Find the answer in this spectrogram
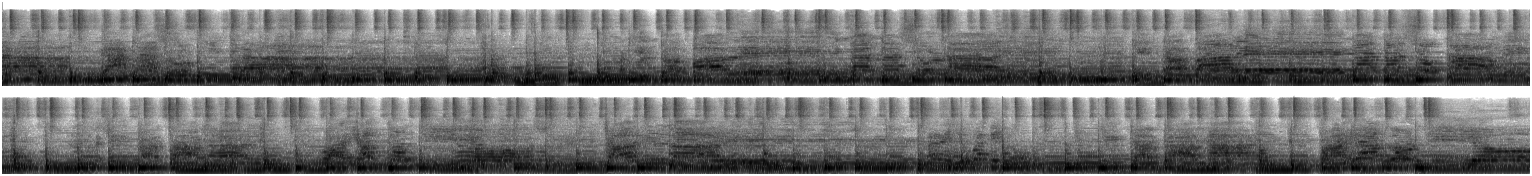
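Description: Informal group of men singing together to strummed guitars, with a hand drum and shakers keeping a steady rhythm. The shakers' rapid rattle runs continuously under the voices.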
